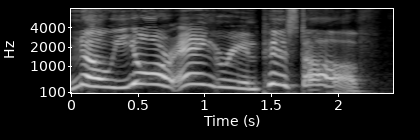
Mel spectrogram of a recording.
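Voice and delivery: mock, very high, stretched-out screaming. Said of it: "You're screaming".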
